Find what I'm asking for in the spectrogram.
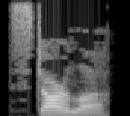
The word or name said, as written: starla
